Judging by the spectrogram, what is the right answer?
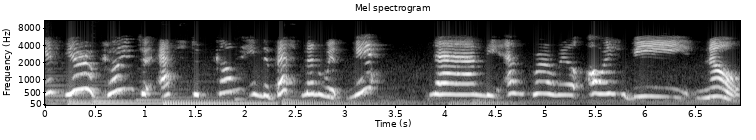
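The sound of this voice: A female-sounding voice, put on as a character, at an extremely high pitch. The pace is fairly slow.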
